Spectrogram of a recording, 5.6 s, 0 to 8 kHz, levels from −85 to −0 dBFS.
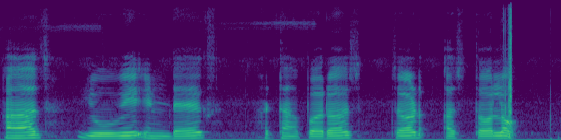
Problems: constant background noise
